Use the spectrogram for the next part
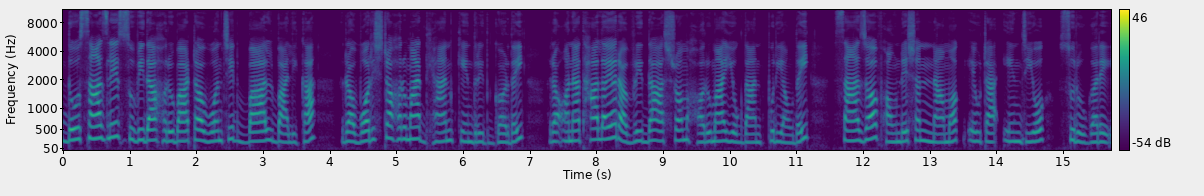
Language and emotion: Nepali, neutral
